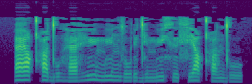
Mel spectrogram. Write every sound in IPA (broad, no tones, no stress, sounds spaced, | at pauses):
æ qʰ y d u ɦ æ ɦ y m y n z u ɾ y d y m y xʲ u fʲ æ qʰ y n d u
